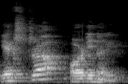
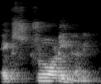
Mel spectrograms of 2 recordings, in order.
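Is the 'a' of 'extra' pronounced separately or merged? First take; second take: separate; merged. First: The 'a' of 'extra' is pronounced separately. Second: The 'a' of 'extra' is merged and silent.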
